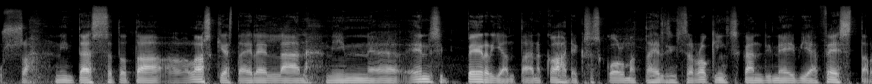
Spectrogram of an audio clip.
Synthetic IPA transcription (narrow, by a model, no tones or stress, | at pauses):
sːɑ̰nint̪æsːæt̪ot̪ɑlɑskiɑˑst̪ɑelelːæːnninensiperjɑ̰nt̪ɑˑenɑkɑhdeksɑskolmɑt̪ːɑhelsiŋksːærokiŋskændineiʋiæfest̪ɑ̰r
